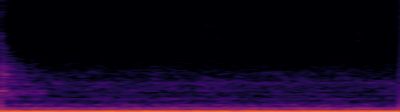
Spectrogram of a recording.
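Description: Steady low background hum with no other sound: a constant drone.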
